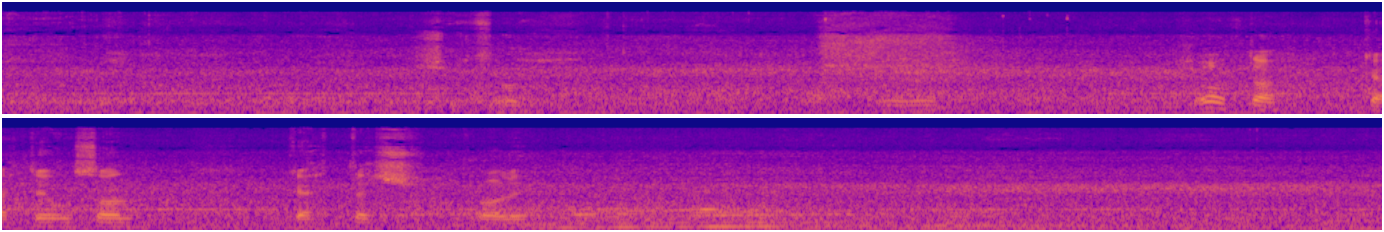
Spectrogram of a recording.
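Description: Traffic hums steadily outdoors in a busy street.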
